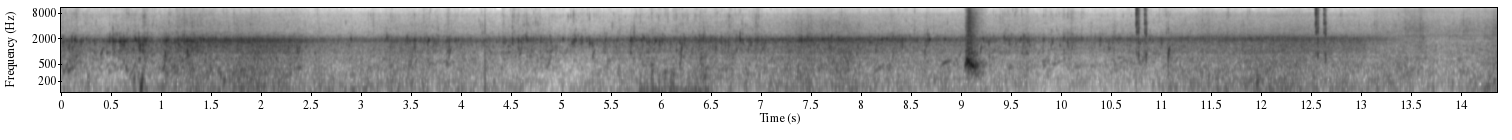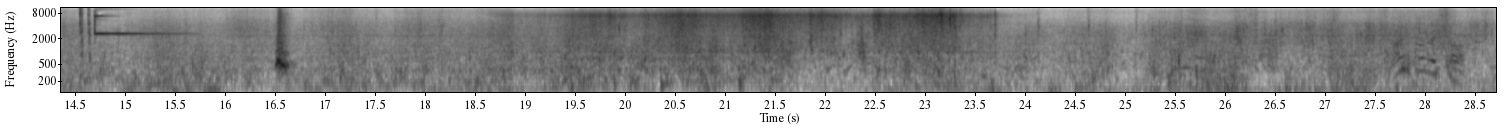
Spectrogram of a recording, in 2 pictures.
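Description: Shallow sea water splashing and sloshing around a swimmer wading in the shallows, with wind on the microphone and a steady high drone in the background through the first half. Several sharp clicks and a short bell-like ding come from an on-screen subscribe-button animation, the ding about halfway through.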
